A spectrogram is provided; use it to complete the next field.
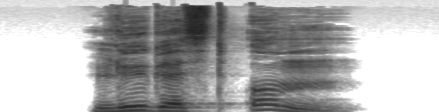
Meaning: second-person singular subjunctive I of umlügen
- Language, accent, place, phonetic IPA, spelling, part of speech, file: German, Germany, Berlin, [ˌlyːɡəst ˈʊm], lügest um, verb, De-lügest um.ogg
